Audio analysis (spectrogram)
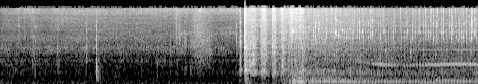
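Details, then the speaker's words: Tuned Daihatsu, before repair: starter cranks, engine catches, then a steady high whine rides over the idle; worn alternator bearing noise, confirmed by later bearing replacement. "You can hear the noise. So that's the noise I've been having."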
